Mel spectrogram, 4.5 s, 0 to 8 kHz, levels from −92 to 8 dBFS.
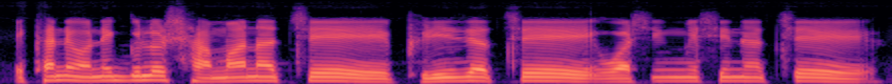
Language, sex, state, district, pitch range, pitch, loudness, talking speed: Bengali, male, West Bengal, Alipurduar, 115-135 Hz, 130 Hz, -19 LUFS, 120 wpm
